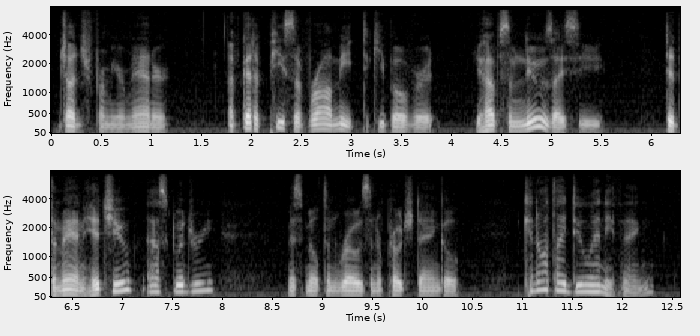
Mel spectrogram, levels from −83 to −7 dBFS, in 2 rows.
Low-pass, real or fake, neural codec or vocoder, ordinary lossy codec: 7.2 kHz; real; none; MP3, 64 kbps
